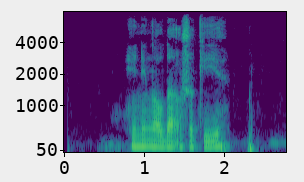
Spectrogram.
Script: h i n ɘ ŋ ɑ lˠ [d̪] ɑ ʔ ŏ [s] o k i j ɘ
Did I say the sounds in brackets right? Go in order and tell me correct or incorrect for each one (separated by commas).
correct, incorrect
